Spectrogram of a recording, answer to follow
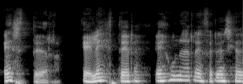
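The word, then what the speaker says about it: €STR: Su objetivo es seguir el comportamiento de un índice basado en el STR, pronunciado Ester.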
